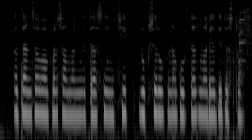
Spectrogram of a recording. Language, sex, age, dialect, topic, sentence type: Marathi, female, 18-24, Varhadi, agriculture, statement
